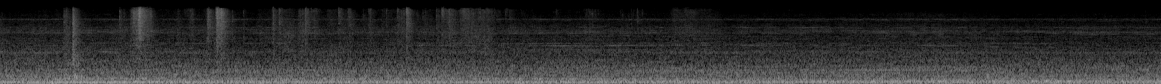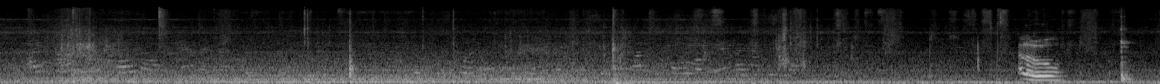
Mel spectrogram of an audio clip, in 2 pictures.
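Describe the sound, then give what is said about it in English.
Ambience at a gas station: a steady low rumble and engine-like drone, with scattered clicks and knocks and a short tonal chirp near the end. “You are with me here in the gas station now, so we'll hear what kind of things happen.”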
